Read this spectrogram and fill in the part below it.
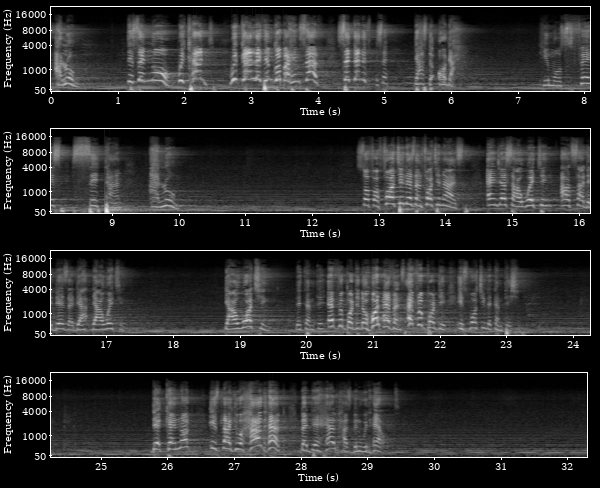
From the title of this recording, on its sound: LIVE AT ABC ROBEGA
